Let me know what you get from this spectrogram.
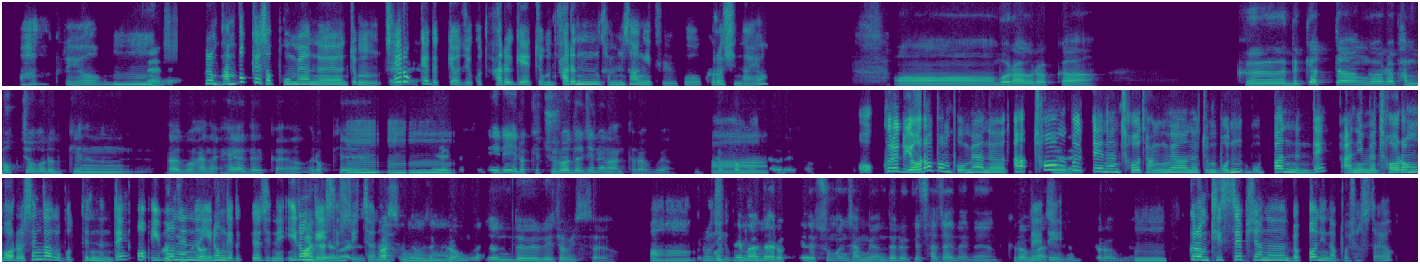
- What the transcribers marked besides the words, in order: none
- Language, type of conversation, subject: Korean, podcast, 가장 좋아하는 영화와 그 이유는 무엇인가요?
